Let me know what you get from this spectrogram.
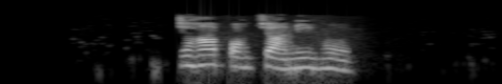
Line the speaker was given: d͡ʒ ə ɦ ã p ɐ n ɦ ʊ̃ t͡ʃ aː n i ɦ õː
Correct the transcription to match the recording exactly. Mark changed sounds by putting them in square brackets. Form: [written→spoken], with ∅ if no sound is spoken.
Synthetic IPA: d͡ʒ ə ɦ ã p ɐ [n→∅] ɦ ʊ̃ t͡ʃ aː n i ɦ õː

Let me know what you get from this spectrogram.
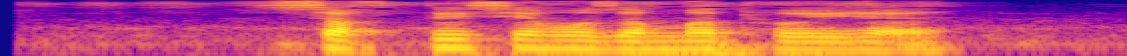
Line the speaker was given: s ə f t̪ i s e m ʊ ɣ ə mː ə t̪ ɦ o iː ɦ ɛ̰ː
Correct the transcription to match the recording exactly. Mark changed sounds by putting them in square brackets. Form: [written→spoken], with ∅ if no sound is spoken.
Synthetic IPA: s ə [f→x] t̪ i s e m ʊ [ɣ→z] ə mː ə t̪ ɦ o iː ɦ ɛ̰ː

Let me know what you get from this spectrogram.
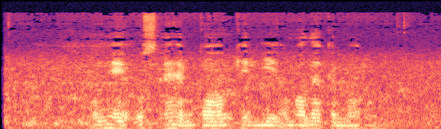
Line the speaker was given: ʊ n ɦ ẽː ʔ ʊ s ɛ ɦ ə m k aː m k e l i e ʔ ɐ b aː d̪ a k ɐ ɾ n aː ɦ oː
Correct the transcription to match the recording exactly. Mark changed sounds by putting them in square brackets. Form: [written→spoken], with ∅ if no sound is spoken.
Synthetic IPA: ʊ n ɦ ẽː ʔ ʊ s ɛ ɦ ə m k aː m k e l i e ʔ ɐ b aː d̪ a k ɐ ɾ n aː ɦ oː

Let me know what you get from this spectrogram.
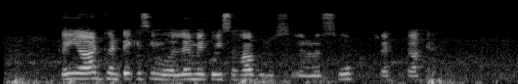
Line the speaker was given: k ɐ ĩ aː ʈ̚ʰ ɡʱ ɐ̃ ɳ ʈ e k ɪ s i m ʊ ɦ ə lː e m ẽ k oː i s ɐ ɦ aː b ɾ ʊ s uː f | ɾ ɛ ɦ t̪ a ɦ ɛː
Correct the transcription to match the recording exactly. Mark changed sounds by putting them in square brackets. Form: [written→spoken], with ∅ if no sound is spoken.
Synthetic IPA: k ɐ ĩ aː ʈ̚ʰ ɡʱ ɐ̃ ɳ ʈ e k ɪ s i m ʊ ɦ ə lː e m ẽ k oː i s ɐ ɦ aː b ɾ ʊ s uː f | ɾ ɛ ɦ t̪ a ɦ ɛː

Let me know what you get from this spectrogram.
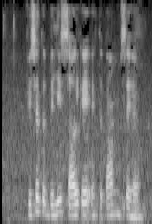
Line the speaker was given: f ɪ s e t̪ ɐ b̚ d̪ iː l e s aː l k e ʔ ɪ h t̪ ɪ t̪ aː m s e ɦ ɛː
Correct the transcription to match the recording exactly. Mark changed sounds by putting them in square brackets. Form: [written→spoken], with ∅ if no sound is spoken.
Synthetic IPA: f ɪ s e t̪ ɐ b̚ d̪ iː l [e→i] s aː l k e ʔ ɪ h t̪ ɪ t̪ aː m s e ɦ ɛː

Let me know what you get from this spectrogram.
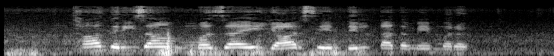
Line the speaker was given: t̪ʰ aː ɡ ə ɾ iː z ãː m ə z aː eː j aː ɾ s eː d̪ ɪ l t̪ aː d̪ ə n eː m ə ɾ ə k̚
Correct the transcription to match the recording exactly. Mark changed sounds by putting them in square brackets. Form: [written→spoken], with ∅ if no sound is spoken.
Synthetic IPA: t̪ʰ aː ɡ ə ɾ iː z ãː m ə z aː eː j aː ɾ s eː d̪ ɪ l t̪ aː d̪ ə [n→m] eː m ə ɾ ə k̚

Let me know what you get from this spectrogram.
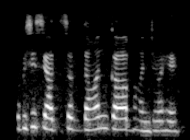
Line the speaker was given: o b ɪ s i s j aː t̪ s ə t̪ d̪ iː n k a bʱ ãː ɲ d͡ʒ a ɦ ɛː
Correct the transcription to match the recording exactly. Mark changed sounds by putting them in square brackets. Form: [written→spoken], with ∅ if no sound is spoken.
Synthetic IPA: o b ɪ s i s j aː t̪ s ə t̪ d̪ [iː→aː] n k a bʱ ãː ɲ d͡ʒ a ɦ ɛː

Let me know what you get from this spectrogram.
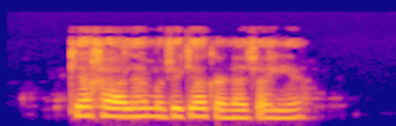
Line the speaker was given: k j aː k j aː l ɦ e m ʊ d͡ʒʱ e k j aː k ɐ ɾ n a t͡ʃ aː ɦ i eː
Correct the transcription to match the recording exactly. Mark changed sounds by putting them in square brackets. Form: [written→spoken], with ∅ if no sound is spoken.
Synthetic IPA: k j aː [k→x] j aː l ɦ [e→ɛ] m ʊ d͡ʒʱ e k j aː k ɐ ɾ n a t͡ʃ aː ɦ i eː

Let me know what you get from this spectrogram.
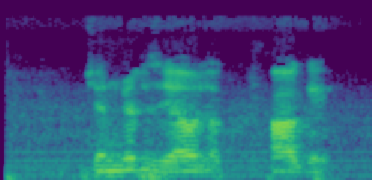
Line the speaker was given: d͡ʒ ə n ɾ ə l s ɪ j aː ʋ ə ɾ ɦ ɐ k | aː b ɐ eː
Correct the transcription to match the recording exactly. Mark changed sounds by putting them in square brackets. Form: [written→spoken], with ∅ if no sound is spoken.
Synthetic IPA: d͡ʒ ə n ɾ ə l [s→z] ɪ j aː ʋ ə [ɾ→l] ɦ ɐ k | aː [b→ɡ] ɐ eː

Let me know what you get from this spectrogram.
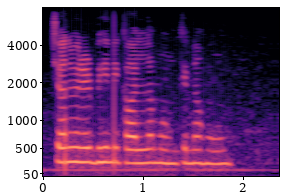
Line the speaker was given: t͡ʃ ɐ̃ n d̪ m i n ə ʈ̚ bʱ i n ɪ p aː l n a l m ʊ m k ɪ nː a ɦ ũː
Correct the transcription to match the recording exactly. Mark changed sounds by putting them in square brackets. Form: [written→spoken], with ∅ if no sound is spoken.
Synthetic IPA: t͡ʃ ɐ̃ n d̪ m [i→ɪ] n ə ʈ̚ bʱ i n ɪ [p→k] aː l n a [l→∅] m ʊ m k ɪ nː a ɦ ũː

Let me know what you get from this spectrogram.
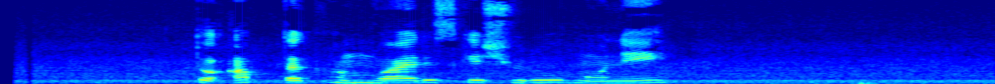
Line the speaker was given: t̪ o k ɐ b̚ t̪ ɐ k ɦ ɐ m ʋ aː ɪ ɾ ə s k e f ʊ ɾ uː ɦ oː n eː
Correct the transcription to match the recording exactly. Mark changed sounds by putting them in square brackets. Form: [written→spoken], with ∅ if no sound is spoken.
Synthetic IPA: t̪ o [k→ʔ] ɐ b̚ t̪ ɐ k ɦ ɐ m ʋ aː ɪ ɾ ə s k e [f→ʃ] ʊ ɾ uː ɦ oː n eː

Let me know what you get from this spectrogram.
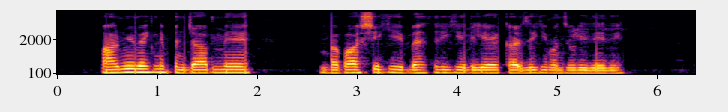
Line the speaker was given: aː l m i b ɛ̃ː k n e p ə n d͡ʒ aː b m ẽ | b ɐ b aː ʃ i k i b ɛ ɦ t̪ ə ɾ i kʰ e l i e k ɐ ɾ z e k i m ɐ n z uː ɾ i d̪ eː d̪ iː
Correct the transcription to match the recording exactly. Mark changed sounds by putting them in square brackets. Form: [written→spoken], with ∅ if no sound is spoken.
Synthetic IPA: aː l m i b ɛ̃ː k n e p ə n d͡ʒ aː b m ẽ | b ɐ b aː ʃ i k i b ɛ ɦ t̪ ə ɾ i [kʰ→k] e l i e k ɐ ɾ z e k i m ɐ n z uː ɾ i d̪ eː d̪ iː

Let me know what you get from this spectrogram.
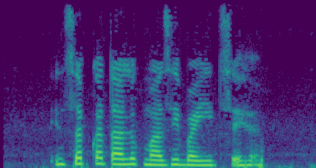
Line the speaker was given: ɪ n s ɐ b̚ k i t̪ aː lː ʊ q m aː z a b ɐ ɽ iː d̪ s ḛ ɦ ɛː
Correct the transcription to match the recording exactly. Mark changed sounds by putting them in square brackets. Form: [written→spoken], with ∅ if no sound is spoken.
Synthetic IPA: ɪ n s ɐ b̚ k [i→a] t̪ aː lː ʊ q m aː z [a→i] b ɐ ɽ iː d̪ s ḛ ɦ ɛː

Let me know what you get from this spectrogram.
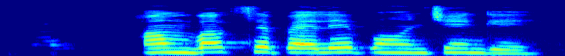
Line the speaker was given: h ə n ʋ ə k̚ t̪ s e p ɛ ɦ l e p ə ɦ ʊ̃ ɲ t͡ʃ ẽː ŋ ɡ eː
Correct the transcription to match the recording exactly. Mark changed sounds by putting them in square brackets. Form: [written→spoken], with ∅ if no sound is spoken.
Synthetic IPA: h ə [n→m] ʋ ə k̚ t̪ s e p ɛ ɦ l e p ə ɦ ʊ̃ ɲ t͡ʃ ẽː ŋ ɡ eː

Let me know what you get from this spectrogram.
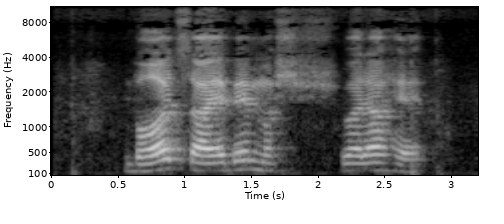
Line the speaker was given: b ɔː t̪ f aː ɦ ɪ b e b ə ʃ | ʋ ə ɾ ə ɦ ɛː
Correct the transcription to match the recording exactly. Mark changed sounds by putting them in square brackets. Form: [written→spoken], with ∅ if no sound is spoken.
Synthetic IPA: b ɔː t̪ [f→s] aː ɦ ɪ b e [b→m] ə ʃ | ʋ ə ɾ [ə→a] ɦ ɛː

